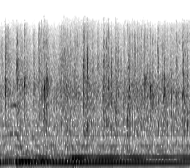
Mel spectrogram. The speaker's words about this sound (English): If you are here, you can clap.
